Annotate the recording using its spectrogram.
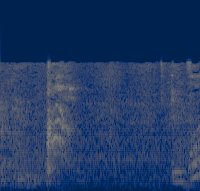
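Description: A single short cough about half a second in, followed by quiet room tone.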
